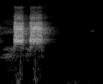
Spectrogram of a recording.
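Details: Two rapid, harsh, buzzy notes from a black francolin, the second right after the first, then quiet.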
